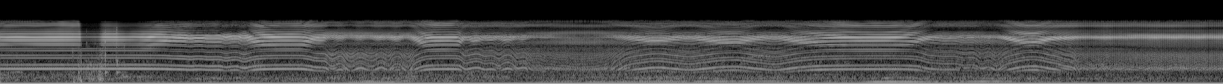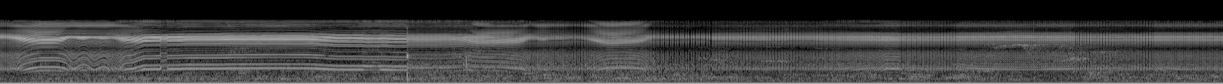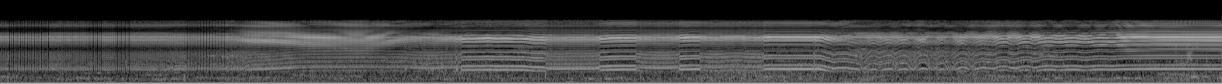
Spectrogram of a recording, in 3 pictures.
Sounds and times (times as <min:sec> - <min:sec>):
Theremin: 0:00.0 - 0:24.0.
